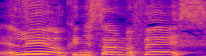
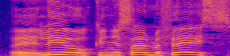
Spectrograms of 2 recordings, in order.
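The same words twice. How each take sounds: First: Much higher, slower mock Scottish lady; a second go at a Scottish accent, pitched up high. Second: Put-on a shaky try at a Scottish accent, pitched up high; attempted Scottish accent. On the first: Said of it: "Oh, Scottish". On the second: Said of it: "Can you do that in a Scottish accent?".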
